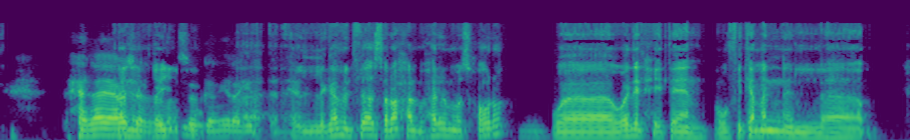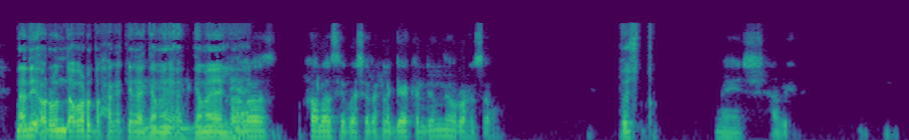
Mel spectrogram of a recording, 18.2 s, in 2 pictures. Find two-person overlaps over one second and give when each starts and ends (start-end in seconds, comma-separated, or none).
1.1-3.1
